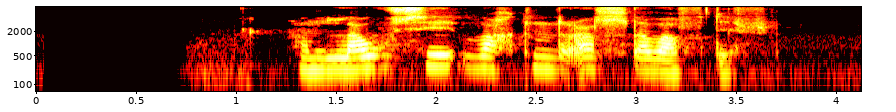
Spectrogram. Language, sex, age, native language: Icelandic, male, 8, Icelandic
